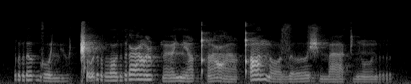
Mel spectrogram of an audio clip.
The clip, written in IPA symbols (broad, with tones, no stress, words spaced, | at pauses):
rɤ˧ɡo˩ lʲɔ̤˩˧ ǁo̰˥rlˠo˧rʕɔ̃˥ɭkœ̃˩˧ lʲã˩˧qʼə̃˩˧ ʕã˩qʼɔ˥nɔ˩ zɤː˩˧ʃ maː˩kʎõ˩r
